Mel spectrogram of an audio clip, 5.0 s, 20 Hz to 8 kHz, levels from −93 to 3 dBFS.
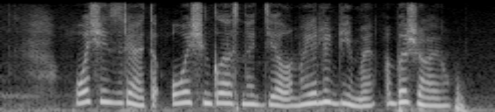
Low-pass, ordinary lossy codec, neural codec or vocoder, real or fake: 7.2 kHz; none; codec, 16 kHz, 2 kbps, FunCodec, trained on Chinese and English, 25 frames a second; fake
